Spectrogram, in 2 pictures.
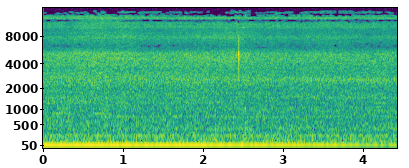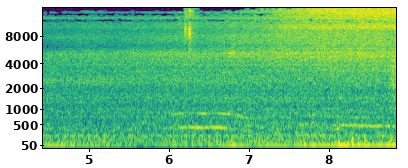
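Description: Hankyu Kobe Line commuter train running, heard from inside the carriage: a steady low rumble that eases about five seconds in and swells again near the end, with a few faint brief squeals.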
